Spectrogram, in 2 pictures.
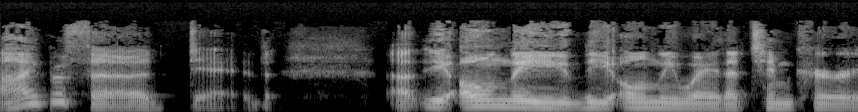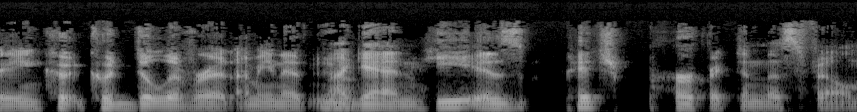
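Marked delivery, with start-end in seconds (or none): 0.0-1.3 put-on proper, professional tone, slower pace. Quoting the film villain's line after he collects himself and pauses, in a proper, professional Richelieu tone. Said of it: "that professional Richelieu tone".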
